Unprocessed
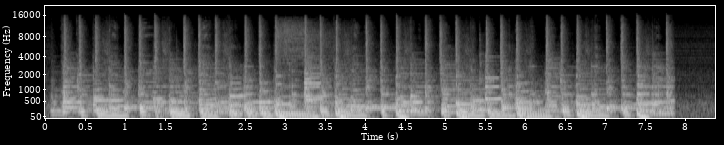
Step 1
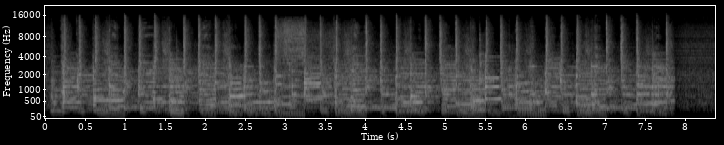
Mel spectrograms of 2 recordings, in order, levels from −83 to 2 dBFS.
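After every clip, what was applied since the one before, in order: Bessel high-pass 1.6 kHz, order 2; compression 12:1, threshold -39 dBFS, peak gain reduction 15 dB; trim +3 dB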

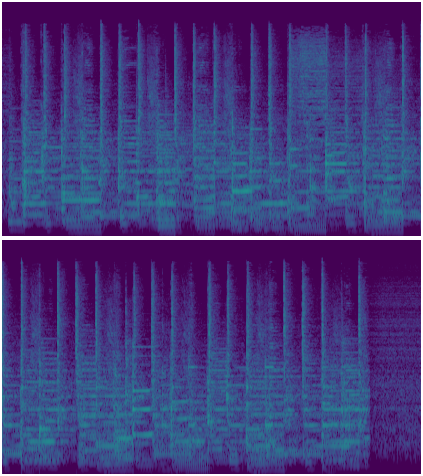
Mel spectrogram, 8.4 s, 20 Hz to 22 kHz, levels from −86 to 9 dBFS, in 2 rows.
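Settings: no audible change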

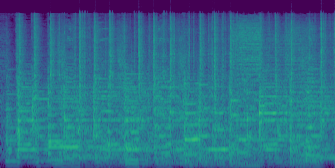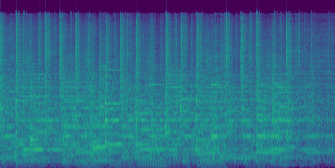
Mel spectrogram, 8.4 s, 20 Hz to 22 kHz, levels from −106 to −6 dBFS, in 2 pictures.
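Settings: backward echo that repeats 341 ms, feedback 55%, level -8.5 dB; doubling 32 ms -11 dB; trim -1 dB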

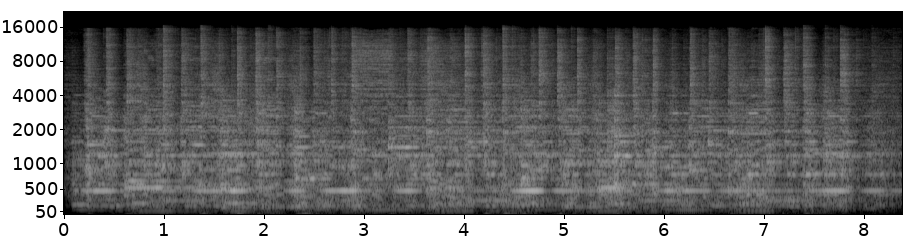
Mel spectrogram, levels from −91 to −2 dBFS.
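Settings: simulated room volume 670 m³, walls furnished, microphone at 4.9 m; random flutter of the level, depth 60%

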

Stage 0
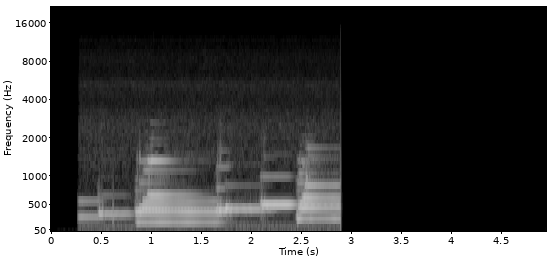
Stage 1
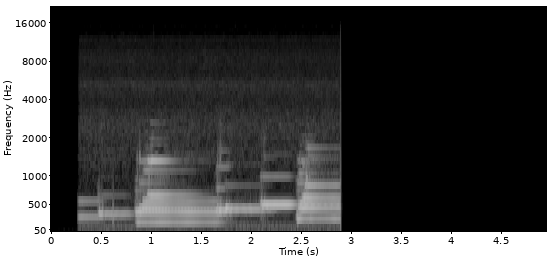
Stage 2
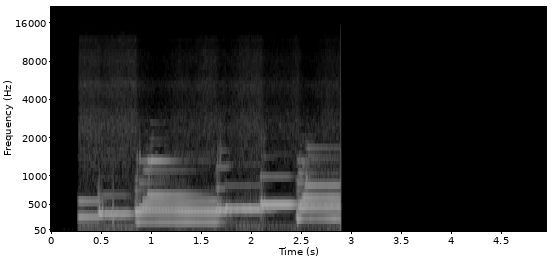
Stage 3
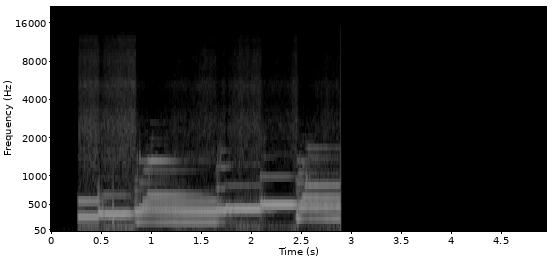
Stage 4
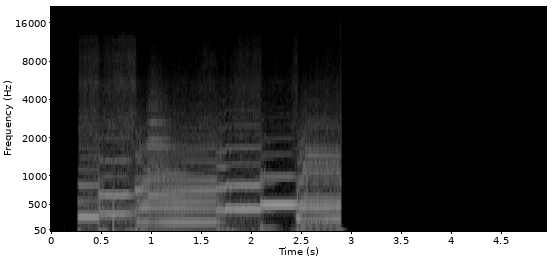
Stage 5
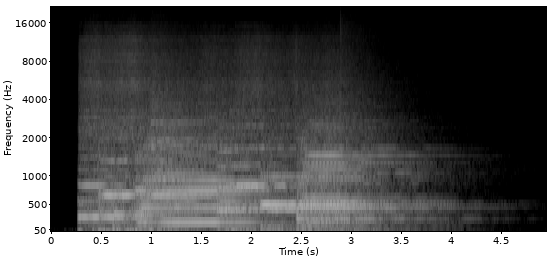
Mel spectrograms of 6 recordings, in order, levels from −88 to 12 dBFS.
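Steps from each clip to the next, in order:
treble shelf 2.5 kHz +8.5 dB; trim -3.5 dB
compression, threshold -27 dBFS, peak gain reduction 12 dB
peak limiter -30 dBFS, peak gain reduction 11 dB
comb filter that takes the minimum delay 4.2 ms
plate-style reverb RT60 2.2 s, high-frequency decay 0.95×, DRR -4.5 dB; trim +6.5 dB

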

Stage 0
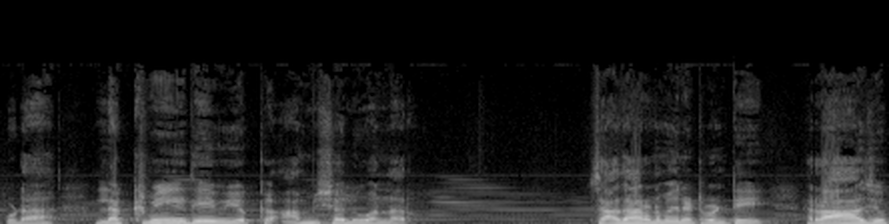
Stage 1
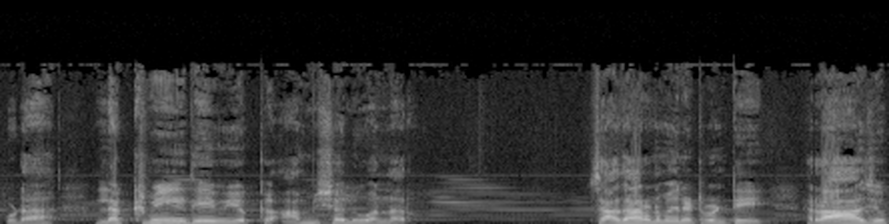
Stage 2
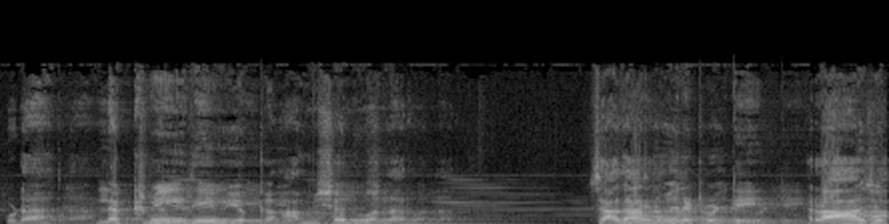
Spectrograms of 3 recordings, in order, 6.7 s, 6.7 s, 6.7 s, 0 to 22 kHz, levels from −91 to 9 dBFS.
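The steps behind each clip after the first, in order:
tilt EQ +4.5 dB/octave
delay 358 ms -12.5 dB; reverberation RT60 2.2 s, pre-delay 3 ms, DRR 10.5 dB; trim -5 dB

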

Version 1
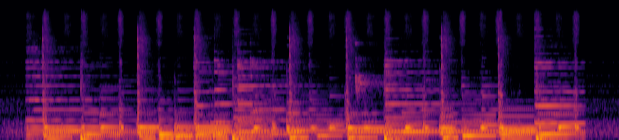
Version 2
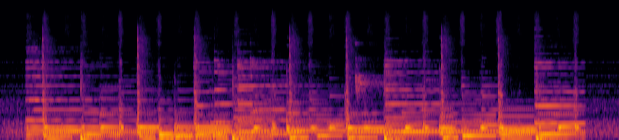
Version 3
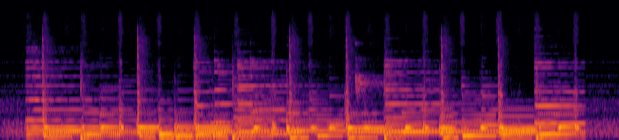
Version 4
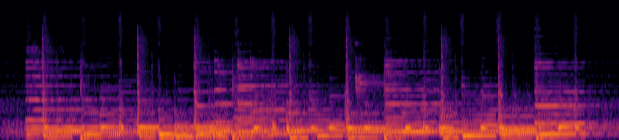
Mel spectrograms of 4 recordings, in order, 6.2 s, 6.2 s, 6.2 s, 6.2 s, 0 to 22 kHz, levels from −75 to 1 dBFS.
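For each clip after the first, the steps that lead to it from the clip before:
low-pass 3.7 kHz 6 dB/octave; in parallel at +2.5 dB: compression, threshold -28 dBFS, peak gain reduction 11.5 dB
high-pass 100 Hz
tape echo 139 ms, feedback 65%, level -14.5 dB, low-pass 3 kHz; in parallel at -4 dB: saturation -19.5 dBFS, distortion -11 dB; on the sum: trim -7.5 dB

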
